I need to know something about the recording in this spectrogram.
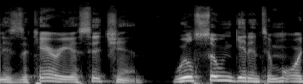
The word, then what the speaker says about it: Zecharia Sitchin: They say the most correct pronunciation is Zakaria Sitchin.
